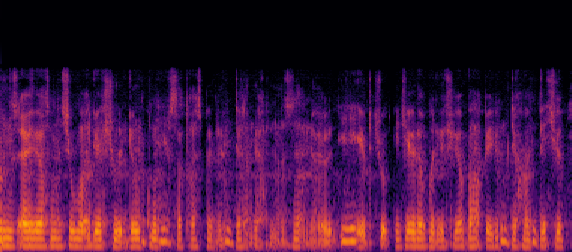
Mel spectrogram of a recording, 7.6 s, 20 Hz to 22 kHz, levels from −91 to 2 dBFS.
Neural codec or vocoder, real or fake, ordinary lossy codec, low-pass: autoencoder, 22.05 kHz, a latent of 192 numbers a frame, VITS, trained on one speaker; fake; none; 7.2 kHz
